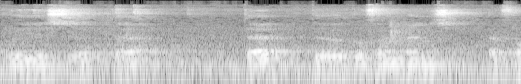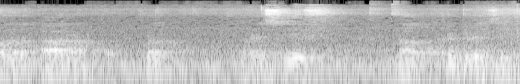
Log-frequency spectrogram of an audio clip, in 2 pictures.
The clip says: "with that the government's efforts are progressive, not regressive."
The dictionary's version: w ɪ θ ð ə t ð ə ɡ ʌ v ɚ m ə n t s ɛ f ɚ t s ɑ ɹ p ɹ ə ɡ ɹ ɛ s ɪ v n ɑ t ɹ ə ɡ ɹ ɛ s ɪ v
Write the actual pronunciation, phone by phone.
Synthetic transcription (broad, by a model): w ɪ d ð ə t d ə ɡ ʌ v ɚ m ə n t s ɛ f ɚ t ɑ ɹ p ɹ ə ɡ ɹ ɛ s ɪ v n ɑ t ɹ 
